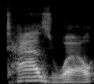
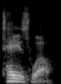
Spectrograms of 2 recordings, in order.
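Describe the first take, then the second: First: The name is said in the local way. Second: The name is said as it is spelled. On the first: This is how others say the name should be pronounced. "constantly reminded me that it's pronounced Tazewell" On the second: This is the Midwestern reading from the spelling. "sometimes we even pronounce them the way they're spelled"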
